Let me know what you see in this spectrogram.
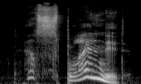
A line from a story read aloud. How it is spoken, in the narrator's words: enthusiastically cried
